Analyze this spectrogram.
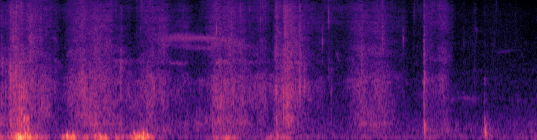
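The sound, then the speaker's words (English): Footsteps of someone walking down toward an allotment in the evening: a few uneven, low, soft thuds on the ground, followed by a couple of sharp clicks near the end, with no talk. “on the allotment. Not quite on the allotment yet. I'm walking my way down there.”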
